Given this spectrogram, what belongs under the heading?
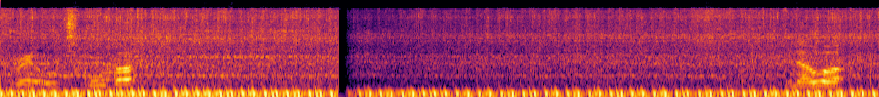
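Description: A Suzuki SFV Gladius motorcycle engine idles steadily while warming up, with an even, close mechanical chug that runs throughout, briefly dropping out for a moment and coming back.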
